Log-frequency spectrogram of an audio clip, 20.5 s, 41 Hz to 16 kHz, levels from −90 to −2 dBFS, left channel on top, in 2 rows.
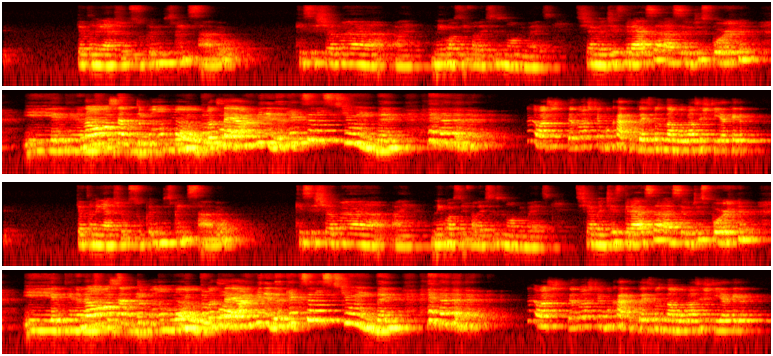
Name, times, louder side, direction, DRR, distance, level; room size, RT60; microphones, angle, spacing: voice 1, 1.0-3.1 3.9-7.2 7.7-16.7, right 2 dB, 45° right, -1 dB, 0.5 m, -25 dB
voice 2, 11.3-13.5 17.2-20.1, left 1 dB, 65° left, -2 dB, 0.7 m, -22 dB
2.7 x 2.2 x 2.8 m, 0.98 s
head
